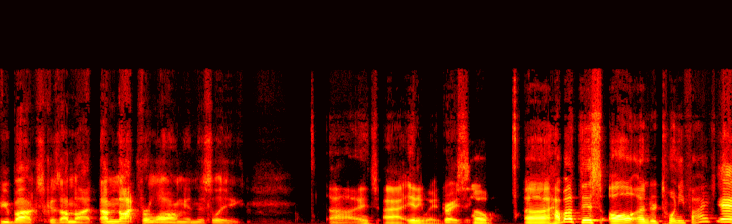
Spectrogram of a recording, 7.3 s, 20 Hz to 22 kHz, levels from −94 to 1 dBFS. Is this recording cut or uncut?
uncut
